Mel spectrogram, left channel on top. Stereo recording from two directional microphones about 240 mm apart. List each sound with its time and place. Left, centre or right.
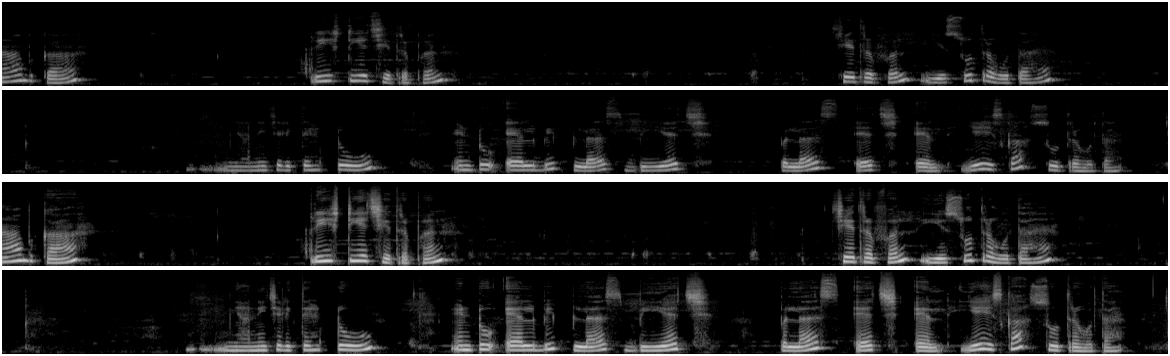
0.0 s speech: right
3.1 s speech: right
8.3 s speech: right
13.9 s speech: right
